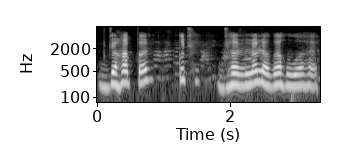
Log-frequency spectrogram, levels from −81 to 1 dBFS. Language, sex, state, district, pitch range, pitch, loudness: Hindi, female, Chhattisgarh, Raipur, 205-260 Hz, 225 Hz, -16 LUFS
